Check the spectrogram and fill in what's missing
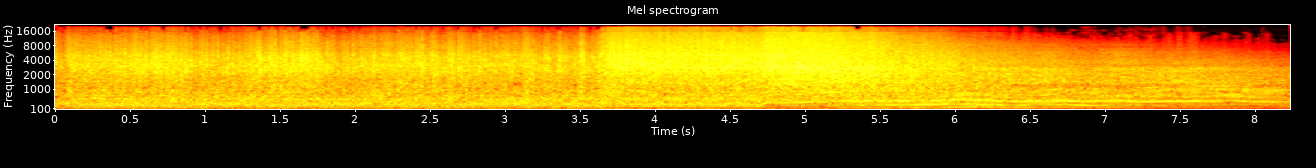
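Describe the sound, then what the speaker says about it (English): A pro stock drag race car accelerates hard down the strip, a loud, roaring engine that builds and then climbs in pitch as it pulls away, with no voices over it. "It's a drag race, but a JR car pulls it out, moves on to the next round of eliminations."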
